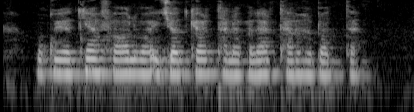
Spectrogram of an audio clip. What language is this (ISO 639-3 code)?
uzb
